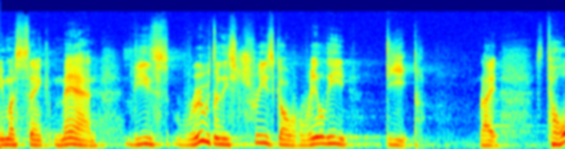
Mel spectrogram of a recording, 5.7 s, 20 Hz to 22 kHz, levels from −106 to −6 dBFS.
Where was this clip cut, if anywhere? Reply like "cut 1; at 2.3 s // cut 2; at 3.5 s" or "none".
cut 1; at 1.2 s // cut 2; at 2.1 s

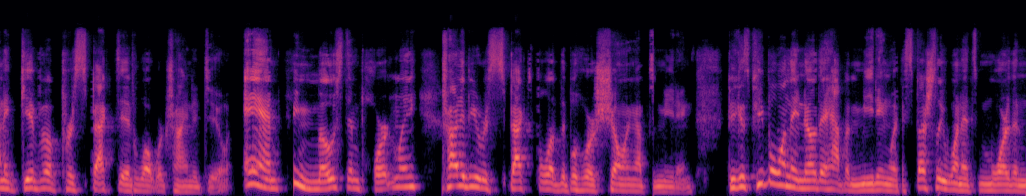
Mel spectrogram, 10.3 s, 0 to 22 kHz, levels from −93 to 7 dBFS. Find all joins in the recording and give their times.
cut 1; at 1.3 s // cut 2; at 2.9 s // cut 3; at 4.4 s // cut 4; at 5.7 s // cut 5; at 6.5 s // cut 6; at 9.0 s

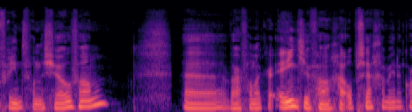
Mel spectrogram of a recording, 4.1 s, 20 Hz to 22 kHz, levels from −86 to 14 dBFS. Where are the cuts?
cut 1; at 1.7 s

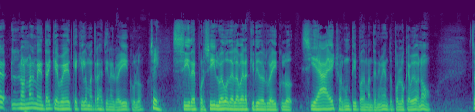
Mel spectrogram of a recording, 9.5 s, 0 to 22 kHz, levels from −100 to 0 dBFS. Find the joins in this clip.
cut 1; at 5.9 s

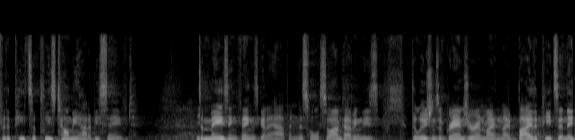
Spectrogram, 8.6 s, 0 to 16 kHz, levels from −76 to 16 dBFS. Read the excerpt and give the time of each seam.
cut 1; at 3.0 s // cut 2; at 4.8 s // cut 3; at 5.1 s // cut 4; at 7.4 s

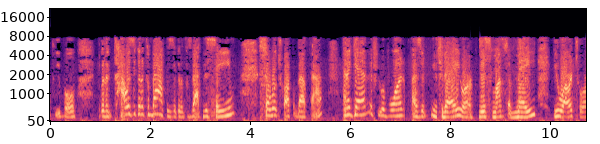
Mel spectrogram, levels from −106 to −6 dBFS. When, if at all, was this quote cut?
cut 1; at 1.0 s // cut 2; at 3.0 s // cut 3; at 4.5 s // cut 4; at 7.1 s // cut 5; at 7.7 s // cut 6; at 8.6 s

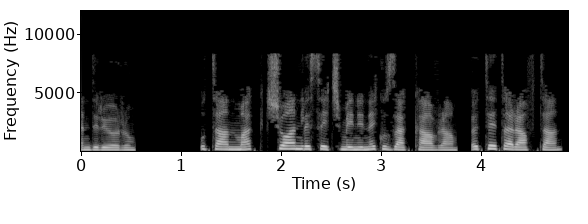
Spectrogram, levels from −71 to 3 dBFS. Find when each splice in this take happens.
cut 1; at 2.2 s // cut 2; at 3.0 s // cut 3; at 3.3 s // cut 4; at 3.8 s

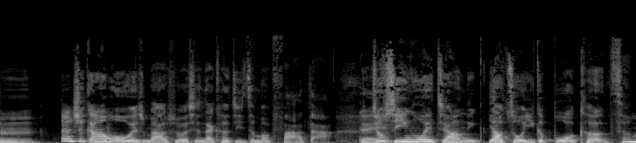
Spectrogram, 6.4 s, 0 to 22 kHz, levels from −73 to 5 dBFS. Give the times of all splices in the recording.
none

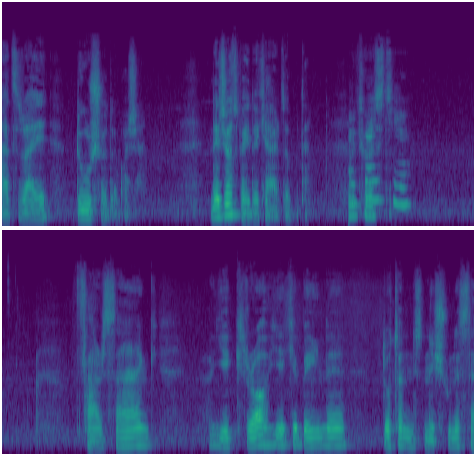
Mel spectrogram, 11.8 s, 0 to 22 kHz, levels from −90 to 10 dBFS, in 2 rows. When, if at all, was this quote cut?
cut 1; at 4.3 s

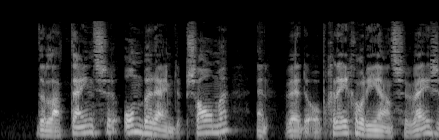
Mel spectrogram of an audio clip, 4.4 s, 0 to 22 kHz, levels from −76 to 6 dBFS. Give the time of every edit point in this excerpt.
cut 1; at 2.7 s

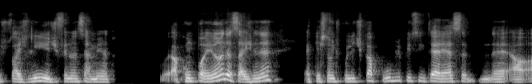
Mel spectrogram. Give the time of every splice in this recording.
cut 1; at 2.5 s

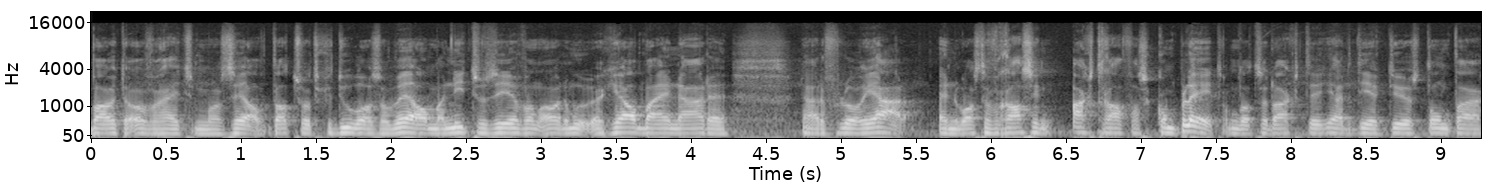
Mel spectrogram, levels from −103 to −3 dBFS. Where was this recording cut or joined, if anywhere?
none

